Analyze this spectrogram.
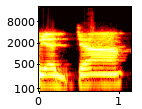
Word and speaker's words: यज्ञाः: ॐ शन्नः सोमो भवतु ब्रह्म शन्नः शन्नो ग्रावाणः शमुसन्तु यज्ञः शन्नः स्वरूणां मितयो भवन् भवतु शन्नः प्रसवः शम्भस्तु वेदिः। बढ़िया। देखो, एक स्थान पर देखो, यज्ञ नहीं करेंगे, यज्ञाः, यज्ञाः, यज्ञाः।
